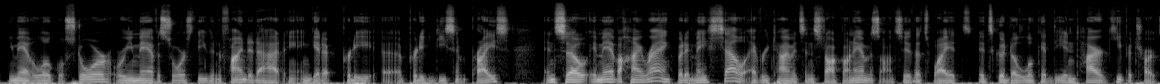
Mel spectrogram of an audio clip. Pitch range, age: 85-105 Hz, 30-49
